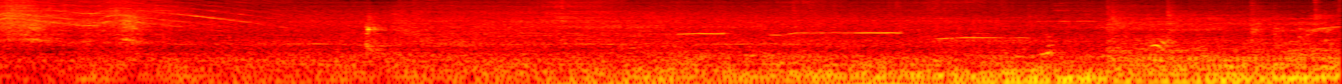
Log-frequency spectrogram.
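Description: A motor vehicle's low engine rumble, growing louder through the second half, with a few short high beeps in the middle and some high falling squeals in the first two seconds.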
